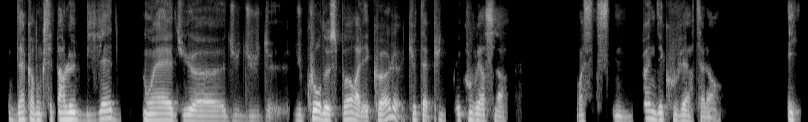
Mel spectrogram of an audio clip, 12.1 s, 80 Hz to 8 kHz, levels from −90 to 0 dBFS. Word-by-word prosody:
D'accord, 120 +1 +1
donc 115 -1 0
c'est 125 0 -2
par 130 -1 +4
le 125 0 +8
biais 115 +6 0
d 110 - -11 0.4
ouais, 115 -1 +3
du, 105 +2 0
heu, 95 0 0
du 95 +2 -13
du 90 +1 -12
de - - -15
du 100 -1 -7
cours 140 +6 +5
de 115 -1 +6
sport 115 +2 +2
à 100 - +5
l'école 110 - 0
que 120 - -4
tu 120 - -1
as 90 - 0
pu 105 +4 -10 0.2
découvrir 115 -2 0
cela. 90 -3 -3 1.1
Ouais, - - -5
c'est - - -2
c'est - - 0
une 85 -3 -6 0.2
bonne 140 -2 +1
découverte, 105 -6 -2
alors. 85 -3 -5 1.0
Et 125 -1 0
110 Hz, 165 wpm, -23 LUFS, 95-120 Hz, 1.1 s, le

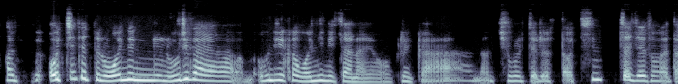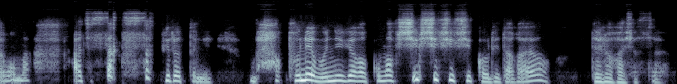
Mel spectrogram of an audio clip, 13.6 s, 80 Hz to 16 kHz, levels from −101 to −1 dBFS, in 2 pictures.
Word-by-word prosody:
아 245 - 0 0.3
어찌됐든 285 0 +5
원인은 235 0 +7
우리가 220 -4 +3 0.2
우리가 240 +2 +1
원인이잖아요. 185 -5 -2
그러니까 110 - -8 0.2
난 205 - -12
죽을 210 -1 -6
죄를 - - -6
졌다고 185 - -9
진짜 275 -2 -2
죄송하다고 210 -4 -4
막 - - -8 0.4
아주 - - -5
싹싹 355 -9 -5
빌었더니 190 -7 -6 0.4
막 - - -9 0.3
분에 240 +2 +5
못 185 -2 -1
이겨 220 -1 -1
갖고 200 0 -5
막 225 -1 -3
씩씩씩씩거리다가요 210 - -1 0.4
내려가셨어요. 155 -4 -7
210 Hz, 320 characters per minute, -19 LUFS, 180-240 Hz, 0.4 s, 원인은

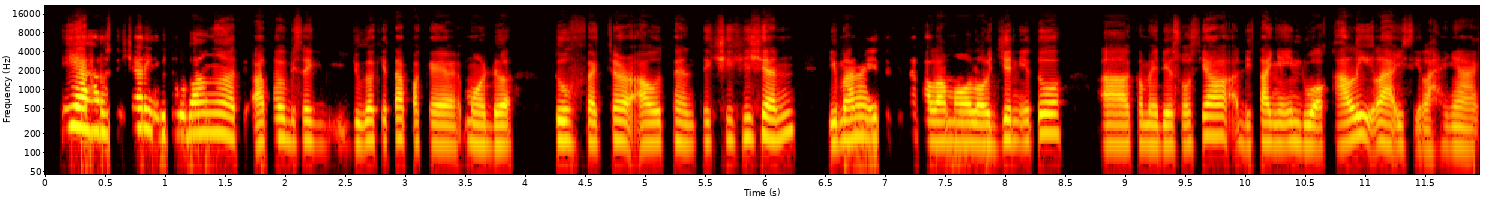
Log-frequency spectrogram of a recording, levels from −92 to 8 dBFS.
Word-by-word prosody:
iya, 260 0 +10
harus 225 -2 +2
disaring, 255 - 0
betul 200 +1 -2
banget 210 -2 +3
atau 155 +5 +1
bisa 160 0 -5
ju 145 - -20 0.3
juga 150 +2 +1
kita 165 +2 -1
pakai 145 -2 -1
mode 140 -2 +2 0.4
Two-Factor 160 0 0
Authentication 160 +5 -1 0.3
di - - -2
mana 170 +3 +3
itu 180 - -4
kita 380 - -20
kalau 155 -1 +3
mau 150 0 +3
login 145 +3 +2
itu, 210 +6 +2 0.4
eee, 140 0 +2
ke 145 - -5
media 140 0 -1
sosial 190 +7 +1
ditanyain 145 +1 -2
2 135 -2 +2
kalilah 155 0 +2
istilahnya. 130 -1 -6
155 Hz, 150 wpm, -24 LUFS, 145-180 Hz, 0.4 s, iya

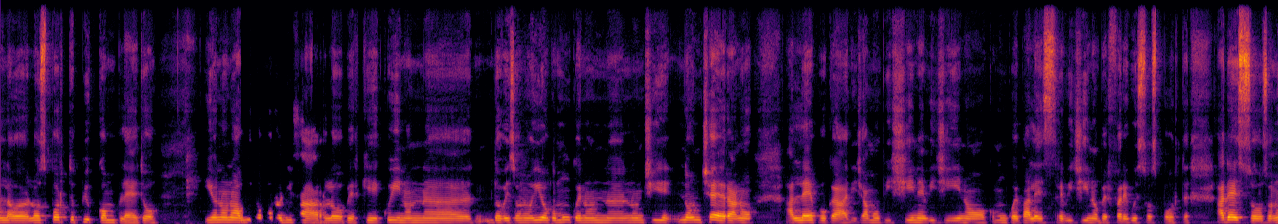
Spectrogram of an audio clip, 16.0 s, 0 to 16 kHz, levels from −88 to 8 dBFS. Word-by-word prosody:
lo 145 -1 +2
lo 155 +2 +1
sport 170 +2 +1
più 180 0 -5
completo. 140 -3 -2 0.6
Io 165 +1 +1
non 165 0 +2
ho 165 - +4
avuto 160 +1 -3
modo 160 -1 -3
di 160 - -6
farlo, 145 -1 0
perché 150 0 -4
qui 160 0 -3
non 150 -1 -3
n 145 -1 -3
n - - -17
dove 150 -1 0
sono 150 0 -2
io, 160 +1 +3
comunque 155 +1 -2
non 155 0 -3
non 155 0 -5
ci 155 0 -4
non 165 0 +1
c'erano 150 -3 +4 0.4
all'epoca, 150 -2 +3
diciamo, 150 +1 -5
piscine 145 +1 -3
vicino 145 0 -5 0.2
o 135 - -8
comunque 145 0 -3
palestre 145 0 +2
vicino 145 0 -5
per 140 0 -4
fare 140 -1 -2
questo 145 0 0
sport. 135 -2 -4 0.4
Adesso 165 -3 +8
sono 145 +2 0
150 Hz, 150 wpm, -21 LUFS, 145-155 Hz, 0.6 s, Adesso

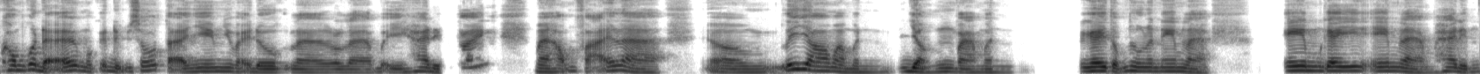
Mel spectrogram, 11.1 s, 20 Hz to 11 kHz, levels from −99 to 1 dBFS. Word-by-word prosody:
không 210 0 0
có 240 - +4
để 195 0 +4
một 150 - -4
cái - - -3
điểm 160 - -2
số 195 +6 -2
tệ - - +1
như 155 +2 -2
em 165 +1 0
như 165 -1 -2
vậy 140 - -3
được, 135 -1 +1
là 130 -1 -1 0.2
là 125 -1 -3
bị 135 - -4
2 160 +4 -1
điểm 140 -3 -1 0.2
toán. - - -1 0.4
Mà 145 -4 +1
hổng 140 +6 -3
phải 190 +3 -1
là 130 - -1 0.4
ờ, 130 -1 -2 0.3
lý 245 +3 +6
do 190 -7 +4
mà 165 -4 0
mình 130 0 -7
giận 155 -2 +2
và 130 -2 0
mình 125 -1 -7 0.5
gây 180 +2 +7
tổn 155 -1 0
thương 185 -2 +2
lên 165 -1 -1
em 165 0 +1
là 130 -6 -1 0.5
em 190 0 +4
gây 185 0 +5
em 180 0 0
làm 135 -7 0
2 170 +6 -1
điểm 140 +2 -2
155 Hz, 230 wpm, -20 LUFS, 135-180 Hz, 0.5 s, gây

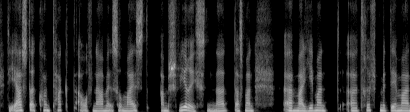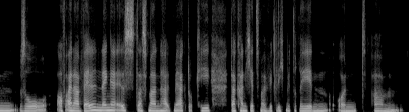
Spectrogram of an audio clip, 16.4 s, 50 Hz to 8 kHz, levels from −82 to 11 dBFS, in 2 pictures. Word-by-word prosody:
die - - 0
1 200 0 +3
Kontaktaufnahme 170 -3 -2
ist 160 - -1
so - - -2
meist 160 -3 0 0.2
am 170 - +1
schwierigsten, 175 - +4
ne, 165 +3 0
dass 165 - -2
man, 175 -2 +2 0.6
äh, 180 -1 +4
mal 170 -1 +5
jemand, 175 +2 +2 0.4
äh, 180 0 0
trifft, 195 +1 -5
mit 180 -2 0
dem 175 - +3
man 175 +1 +2
so 160 - -1 0.2
auf - - -2
einer 165 -4 +2
Wellenlänge 195 +3 +3
ist, 185 - +1
dass 165 - -1
man 170 -1 +1
halt 175 +2 -2
merkt: 85 +1 -2
„Okay, 175 0 -4 0.4
da 165 - +1
kann 170 0 0
ich 165 - -3
jetzt 170 - -4
mal 150 - -3
wirklich 155 -1 -7
mitreden 160 +1 -2 0.2
und, 145 - -3 0.3
ähm, 155 +5 -3
170 Hz, 140 wpm, -24 LUFS, 160-180 Hz, 0.6 s, mal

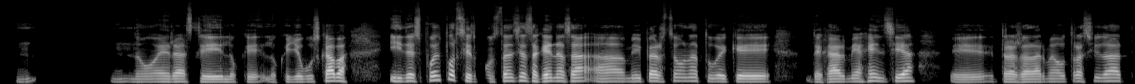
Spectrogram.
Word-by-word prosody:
N 125 +1 -16 0.8
n 130 0 -16
no 125 +1 -5
era 130 0 +2
así 125 +1 +1
lo 120 -1 -5
que 115 +1 -4
lo 115 - -10
que 120 - -7
yo 125 +1 -1
buscaba. 160 +4 +4 0.4
Y 150 -1 +1
después, 190 +6 +1
por 220 -3 +1
circunstancias 155 +3 -1
ajenas 155 0 +4
a 140 -2 +2
a - - -6
mi 145 +1 -4
persona, 160 +2 0
tuve 140 -3 -2
que 130 0 +2 0.3
dejar 130 +1 +1
mi 140 - -3
agencia, 155 +2 +1 0.3
eh, 115 +3 -4
trasladarme 125 +2 0
a - - -2
otra 145 +1 -3
ciudad 155 +1 -1
135 Hz, 160 wpm, -22 LUFS, 125-155 Hz, 0.8 s, buscaba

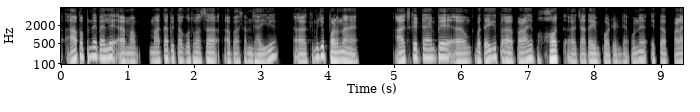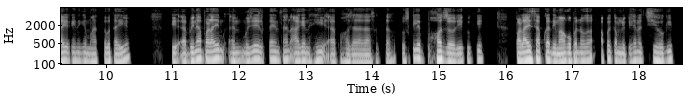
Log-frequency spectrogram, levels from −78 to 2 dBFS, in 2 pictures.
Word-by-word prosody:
आप 145 +5 +4
अपने 175 +3 +1
पहले 155 +1 +3
अ, 115 - +1
म 115 -1 -1 0.3
माता-पिता 130 0 -1
को 125 +1 -2
थोड़-सा 120 0 +1
अ, - - -7
आप 110 +1 -2
समझाइए 110 +5 0 0.3
अ, 105 -1 +1
कि 110 +7 -6
मुझे 170 +4 +3
पढ़ना 125 -6 +4
है। 105 -1 0 0.6
आज 125 +2 +3
के 160 - +2
टाइम 155 +1 0
पे 165 +1 +4
अ, 110 +1 +2
उनको 115 +2 -3
बताइए 120 +2 +2
कि 160 - +2
प 120 -3 +3
पढ़ाई 120 +4 +3
बहुत 140 +4 +4
अ, 105 - -3
ज़्यादा 105 +1 -1
इम्पोर्टेंट 105 -1 -1
है। 105 - -4
उन्हें 125 +4 -1
एक 120 0 -6
पढ़ाई 110 +1 0
का - - -2
कहीं 120 0 -4
न - - -3
कहीं 120 - -4
महत्व 110 +2 -3
बताइए 115 +4 0 0.7
कि 120 - +1
अ, 115 - -2
बिना 120 +6 +2
पढ़ाई 135 +1 +3 0.2
अ, 120 - 0
मुझे 120 +1 -1
ये 140 - +4
लगता 125 +2 -5
है 135 - +2
इंसान 135 +2 -2
आगे 115 +1 0
नहीं 120 +3 -1 0.2
बहुत 105 -1 -1
ज़्यादा 105 0 -1
जा 100 0 0
सकता 110 0 -9
हो। 115 - -5
उसके 120 +7 -3
लिए 150 - +3
बहुत 135 0 +4
ज़रूरी 115 -2 +1
है - - -1
क्योंकि 120 +3 -5 0.5
पढ़ाई 120 +2 +6
से 130 - +2
आपका 130 0 0
दिमाग 115 0 +3
ओपन 120 +1 +1
होगा, 120 +1 +1 0.2
आपकी 140 - -3
कम्युनिकेशन 115 -1 -2
अच्छी 125 +1 -3
होगी। 125 +3 +1
120 Hz, 235 wpm, -21 LUFS, 115-130 Hz, 0.7 s, पढ़ाई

